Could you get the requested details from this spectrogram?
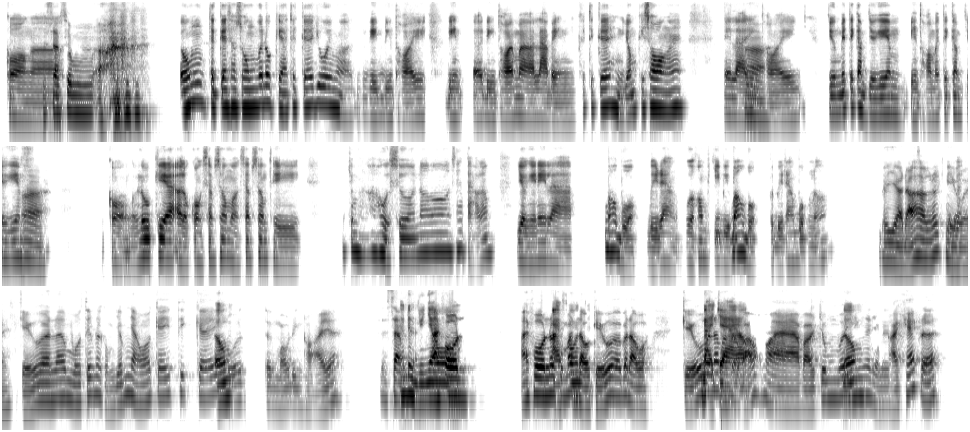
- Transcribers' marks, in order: laughing while speaking: "ờ"; laugh; other background noise; tapping; laughing while speaking: "game"
- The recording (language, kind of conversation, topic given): Vietnamese, unstructured, Công nghệ hiện đại có khiến cuộc sống của chúng ta bị kiểm soát quá mức không?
